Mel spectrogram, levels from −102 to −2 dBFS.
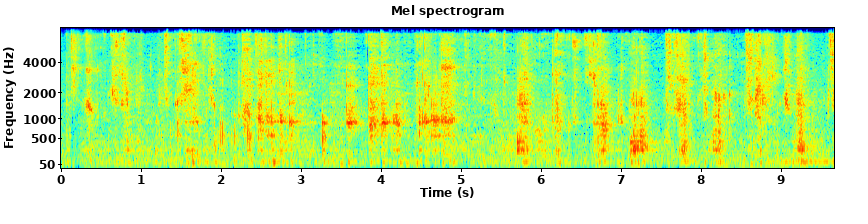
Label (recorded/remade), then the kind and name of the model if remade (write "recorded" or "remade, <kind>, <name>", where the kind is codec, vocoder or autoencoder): recorded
